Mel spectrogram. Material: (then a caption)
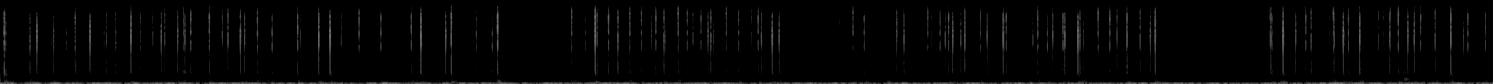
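Glass. Long acrylic nails tap quickly on the glass screen of a black smartphone lying flat on a towel. The result is bursts of sharp, bright clicks with almost no ring, separated by brief pauses over a faint low background hum.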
